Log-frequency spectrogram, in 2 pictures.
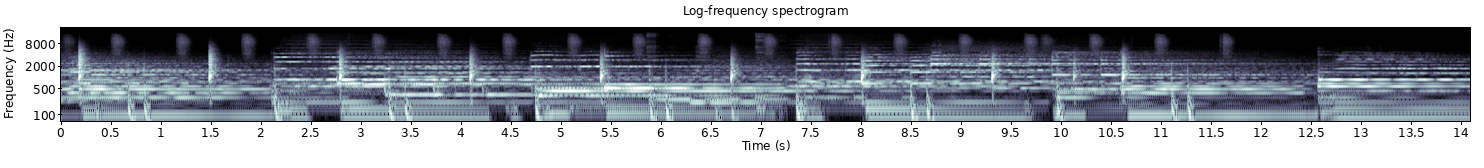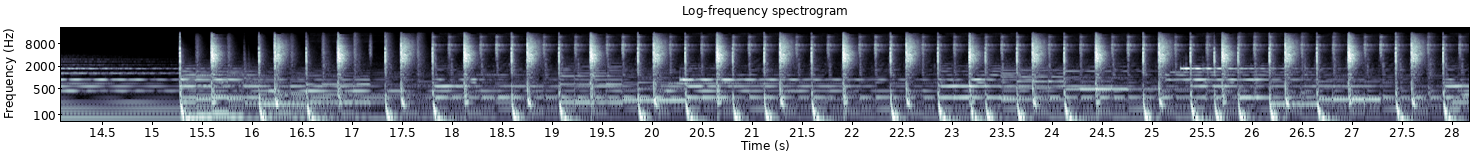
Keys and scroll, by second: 0.6 4, 5.0 2, 5.3 ], 7.3 4, 9.8 3, 10.2 ], 11.3 ], 12.7 ], 15.8 4, 21.1 Return, 22.0 1, 22.1 Return.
